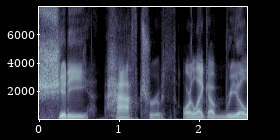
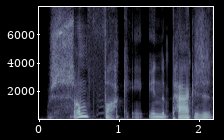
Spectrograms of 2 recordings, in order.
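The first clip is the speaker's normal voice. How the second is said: usual speaking voice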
